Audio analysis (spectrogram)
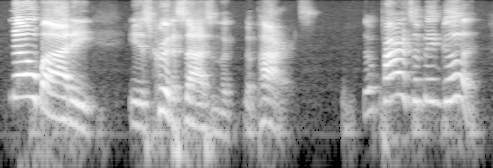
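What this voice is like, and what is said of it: Imitates another person's voice. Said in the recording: “let me channel Tom for just a second ... that's my little Tom Brenneman imitation.”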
